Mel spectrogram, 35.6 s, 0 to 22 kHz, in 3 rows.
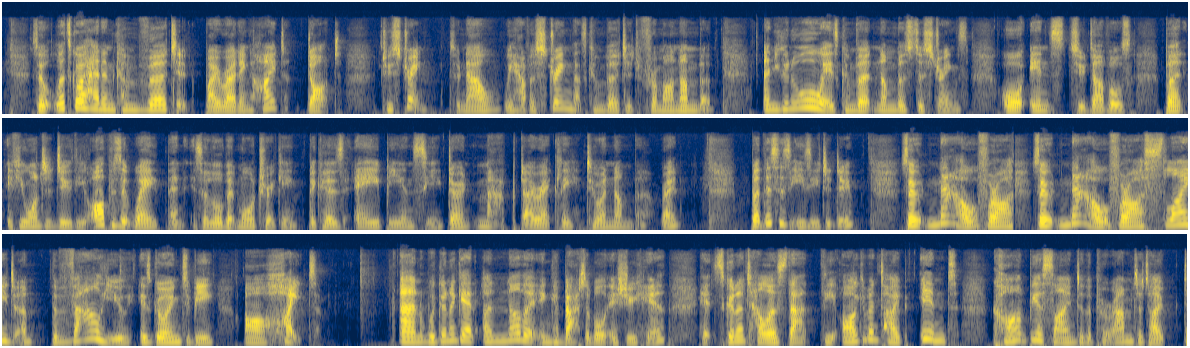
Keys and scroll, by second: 2.6 Return, 22.3 Return, 34.9 F1.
